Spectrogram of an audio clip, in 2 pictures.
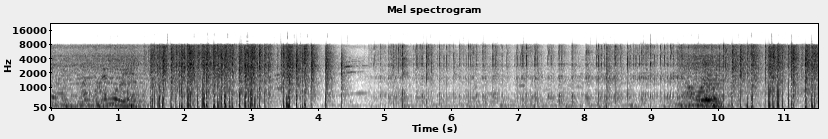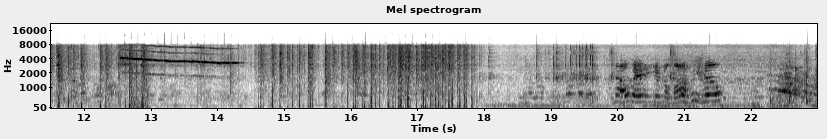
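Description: Ground fountain firework spraying sparks with loud, dense crackling in long stretches, dying down in the last few seconds. A short falling whistle cuts through about halfway.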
